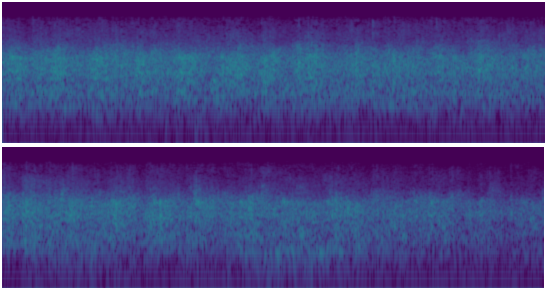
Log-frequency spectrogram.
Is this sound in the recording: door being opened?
no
